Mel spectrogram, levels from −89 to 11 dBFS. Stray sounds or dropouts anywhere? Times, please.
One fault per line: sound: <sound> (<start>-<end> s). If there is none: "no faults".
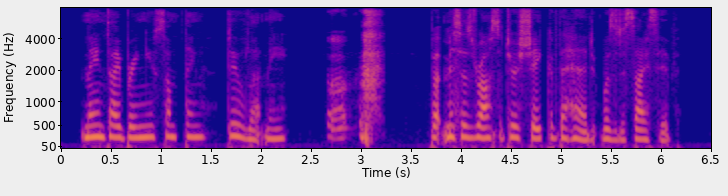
sound: sneeze (2.6-3.2 s)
